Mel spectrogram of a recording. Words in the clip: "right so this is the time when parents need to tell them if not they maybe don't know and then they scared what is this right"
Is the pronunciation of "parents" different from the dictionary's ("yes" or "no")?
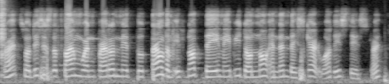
yes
